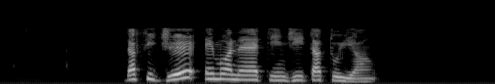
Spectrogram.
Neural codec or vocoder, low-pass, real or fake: none; 5.4 kHz; real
